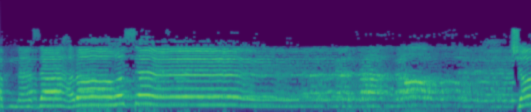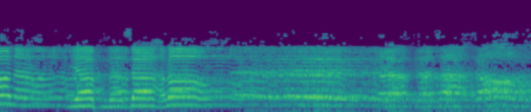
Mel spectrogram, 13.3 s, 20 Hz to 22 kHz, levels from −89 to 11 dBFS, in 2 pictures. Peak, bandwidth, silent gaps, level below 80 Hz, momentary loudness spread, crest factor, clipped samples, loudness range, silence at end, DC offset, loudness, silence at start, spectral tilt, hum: -2 dBFS; 8 kHz; none; -48 dBFS; 11 LU; 14 dB; under 0.1%; 6 LU; 0 s; under 0.1%; -16 LUFS; 0 s; 0 dB/octave; none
